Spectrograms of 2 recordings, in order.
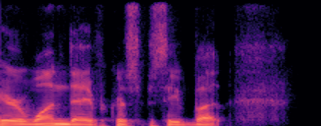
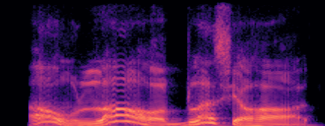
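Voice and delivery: put-on old woman voice, drawn-out 'lawd', much higher; 5 semitones higher than usual. Recalling a grandmother's saying, a speaker imitates her drawn-out 'Lawd'.

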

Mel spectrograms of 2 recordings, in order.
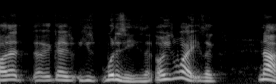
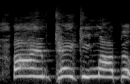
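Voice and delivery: mock boxer yelling, higher; 11 semitones higher, 4 dB louder than usual. Retelling a boxer yelling at a rival in the crowd: imitating Charlo yelling. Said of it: "yelling at Tony Harrison".

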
